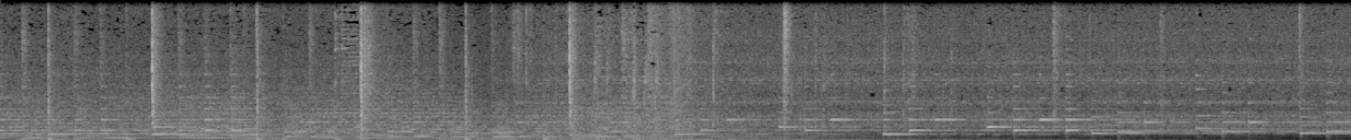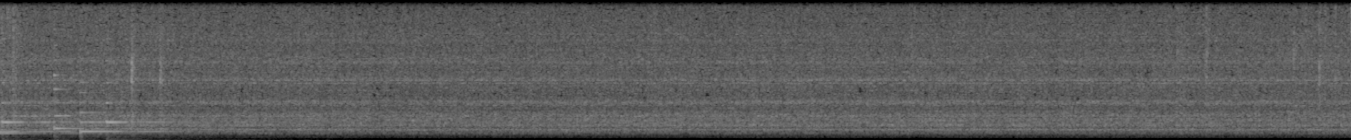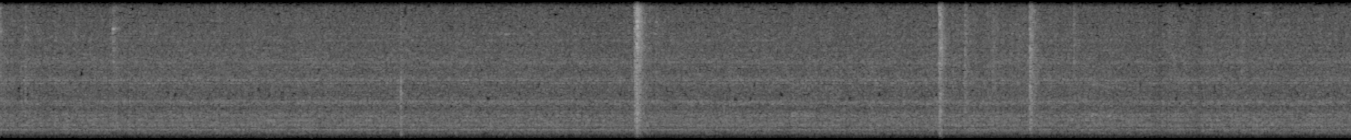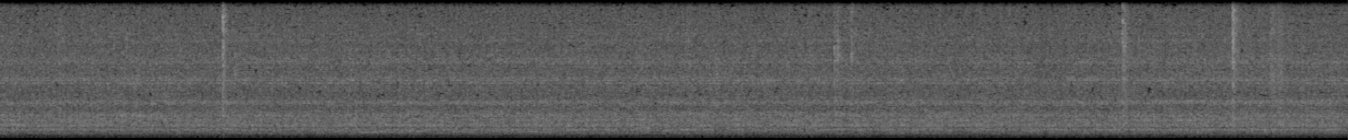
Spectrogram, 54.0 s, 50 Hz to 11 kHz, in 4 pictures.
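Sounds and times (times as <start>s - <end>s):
machine hum with hiss: 0.0s - 54.0s.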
